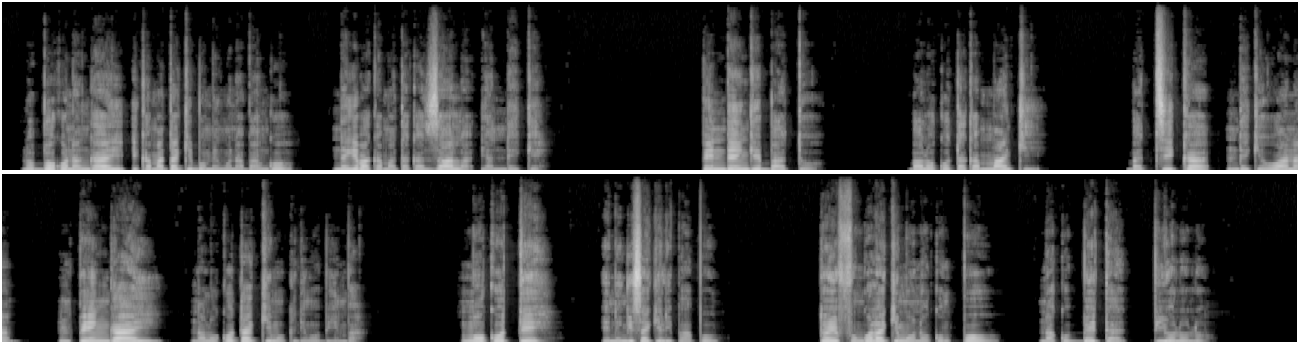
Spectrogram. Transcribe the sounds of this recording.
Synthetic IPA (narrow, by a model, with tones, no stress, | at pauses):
lo˨bɔ˦kɔ˨na˨ŋɡa˦i˦e˨ka˨ma˦ta˦ki˦bo˨me˨ŋɡo˨na˨ba˨ŋɡo˦ | nde˦ŋɡe˦ba˨ka˨ma˨ta˨ka˨za˦la̰˨ja˨nde˨kɛ̰˨ | pe˦nde˦ŋɡe˦ba˨to˨ | ba˨lo˨ko˨ta˨ka˨ma˦ki˨ | ba˨ti˦ka˦ | nde˨kɛ˨wa˦na˦ | m̩˦pe˦ŋɡa˦i˦ | na˨lo˨ko˦ta˦ki˦mo˨ki˨li˨mo˨bi˨mba̰˨ | mɔ˦kɔ˦tɛ˦ | e˨ni˨ŋɡi˦sa˦k̬i˦li˨pa˨po˦ | to˦e˨fo˨ŋɡo˦la˦ki˦mo˨nɔ˨kɔ˨mpo˦ | na˨ko˨be˦ta˨ | pi˦o˦lo˦lo˦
